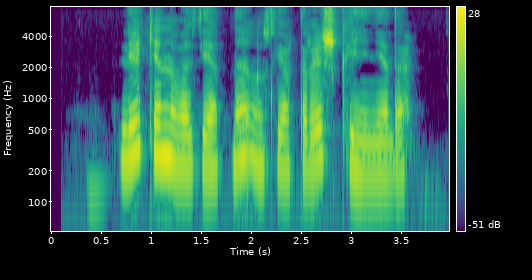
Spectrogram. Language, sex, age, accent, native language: Uzbek, female, 25-34, Xorazm, Uzbek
